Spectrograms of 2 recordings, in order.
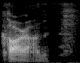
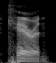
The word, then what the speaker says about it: Caron: dreamer elvin vessel of caron just make sure not to mispronounce it in call and call it a karen yeah that was forced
